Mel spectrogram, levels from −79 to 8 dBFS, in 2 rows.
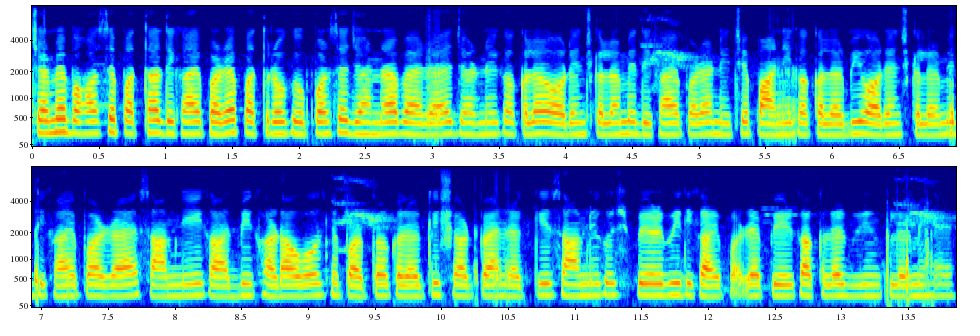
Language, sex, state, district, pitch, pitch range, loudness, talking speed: Hindi, female, Jharkhand, Sahebganj, 200 Hz, 190-210 Hz, -18 LUFS, 295 wpm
